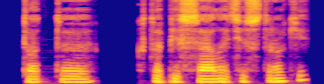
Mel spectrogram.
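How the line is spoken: Thoughtful questioning. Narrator (Russian): задумчиво переспросила Юти, еще осмысливая услышанное

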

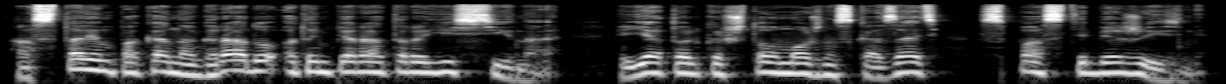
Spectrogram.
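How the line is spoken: Laughing question. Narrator (Russian): засмеявшись, спросил

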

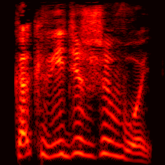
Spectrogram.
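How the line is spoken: Laughing. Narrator (Russian): засмеялся Николай Иванович

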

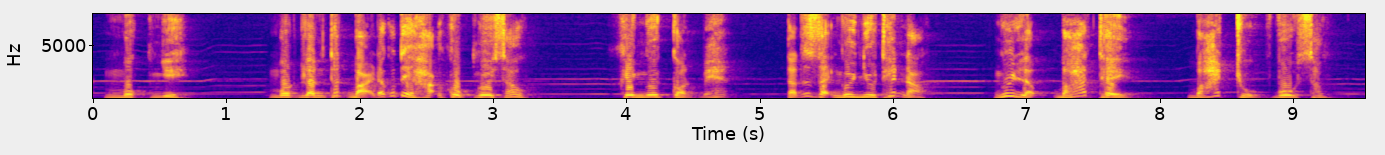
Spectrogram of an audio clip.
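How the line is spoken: Deep, grave shout. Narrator (Vietnamese): Trưởng Thôn sắc mặt hết sức nặng nề, trầm giọng hét lớn

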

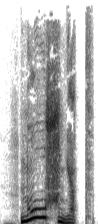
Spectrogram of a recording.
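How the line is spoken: Angry, frightened outcry. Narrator (Russian): гневно выкрикнула она, ужаснувшись тому сильному чувству, которое испытывала при звуках его голоса

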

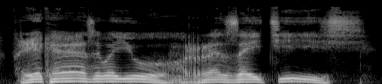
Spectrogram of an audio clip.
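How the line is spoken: Growling. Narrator (Russian): Хендриксон что-то прорычал

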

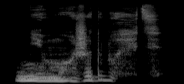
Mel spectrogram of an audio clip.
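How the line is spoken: Muttering. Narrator (Russian): пробормотал он

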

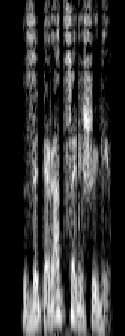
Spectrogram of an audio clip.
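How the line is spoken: Feigned angry bark. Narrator (Russian): рявкнул Галактион Романович, искусно разыгрывая гнев

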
